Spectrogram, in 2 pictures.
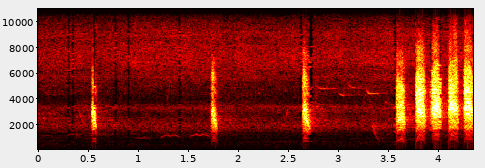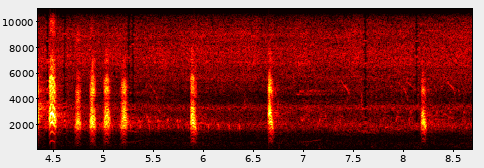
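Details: Oriental dollarbird recorded in the Andaman Islands: harsh, rasping notes given singly at intervals of about one second, then a fast chattering burst of about ten loud notes, with more spaced single notes afterwards.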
